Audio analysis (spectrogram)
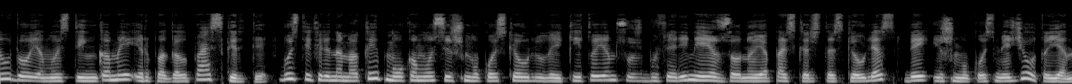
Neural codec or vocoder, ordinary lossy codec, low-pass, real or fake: codec, 44.1 kHz, 3.4 kbps, Pupu-Codec; MP3, 48 kbps; 14.4 kHz; fake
